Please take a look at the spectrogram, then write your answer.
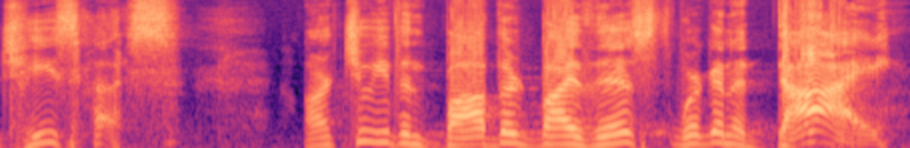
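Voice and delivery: terrified disciples crying out to Jesus; panicked plea. Acted. Disciples waking Jesus in the storm, panicked plea.

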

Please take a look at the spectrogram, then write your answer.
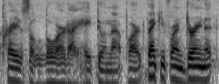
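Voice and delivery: muttered relief after reading; quiet relieved aside. Real, not acted. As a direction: drop the voice and confess it offhand. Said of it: "I'm gonna break character".

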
